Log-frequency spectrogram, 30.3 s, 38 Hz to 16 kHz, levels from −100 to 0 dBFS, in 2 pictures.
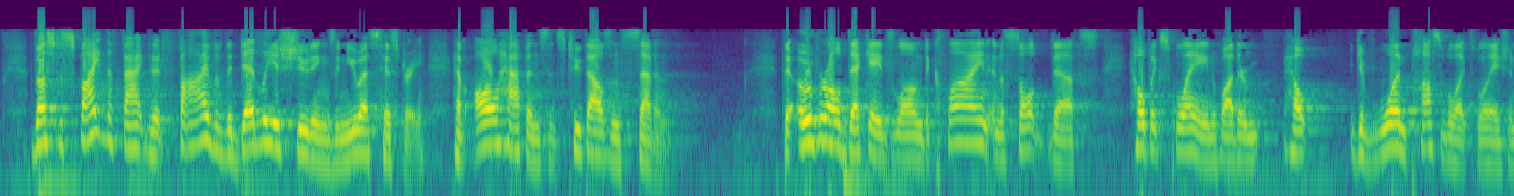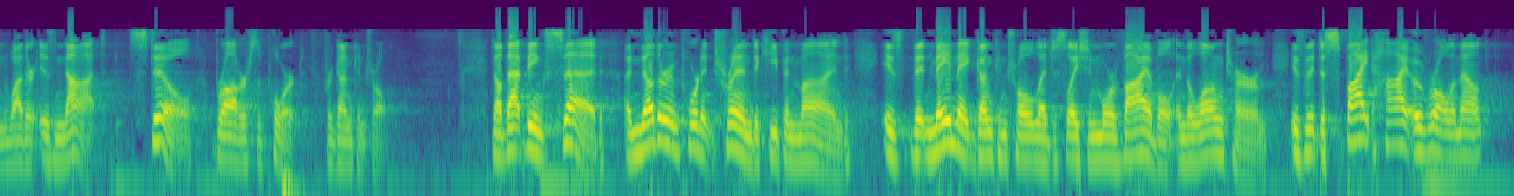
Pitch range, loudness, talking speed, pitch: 120-170 Hz, -13 LUFS, 145 wpm, 135 Hz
